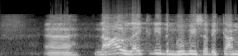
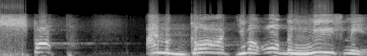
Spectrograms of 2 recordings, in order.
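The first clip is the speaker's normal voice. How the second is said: high, raised mock shout; Loki; 6 semitones higher, slower than usual. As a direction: cry out like an outraged god. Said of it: "Loki shouts and says".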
